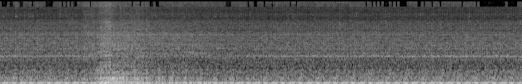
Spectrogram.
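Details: 5.7 L TBI V8 idling with the interior engine cover removed, running louder than normal: loud, rough idle with a raspy puffing chuff throughout; an exhaust leak somewhere in the engine compartment.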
